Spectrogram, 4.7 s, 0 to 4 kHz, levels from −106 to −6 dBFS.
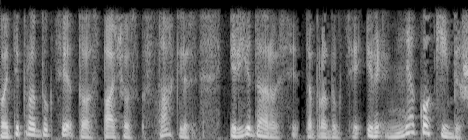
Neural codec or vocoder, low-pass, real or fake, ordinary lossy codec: none; 3.6 kHz; real; AAC, 24 kbps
